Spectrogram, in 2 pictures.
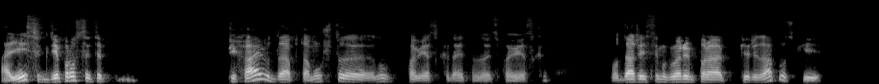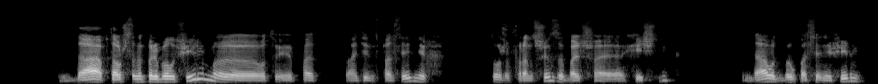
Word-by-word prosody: А - - +2
есть, - - +7
где 135 +6 +4
просто 180 -2 +3
это, 140 - 0
м, - - -18 1.2
пихают, 220 -2 +4
да, 125 - +3
потому 130 +8 -4
что, 155 - -4 0.3
ну, 140 -2 -8
повестка, 100 +1 -5
да, 95 - -5
это 95 - -9
называется 90 -1 -9
повестка. 90 -1 -8 0.6
Вот 100 0 -7
даже 125 0 +6
если 130 +1 -4
мы 125 - -3
говорим 125 0 +4
про 115 -1 +3
перезапуски 110 -3 -2 1.1
Да, - - +6
потому 110 0 +3
что, - - -2
например, 130 -1 +3
был 125 0 +4
фильм, 215 - -1
э, 105 -5 +3
вот, 100 +1 -4
э, 105 -1 -5
по 100 -1 -5 0.3
1 105 -2 -7
из - - -26
последних, 130 +8 -3 0.6
тоже - - -5
франшиза 160 - -3
большая, 85 -3 -3
"Хищник". 180 - -9 0.6
Да, - - +1
вот - - +2
был 115 +1 -2
последний 100 -1 -3
фильм 140 +4 -3
115 Hz, 155 wpm, -23 LUFS, 100-140 Hz, 1.2 s, есть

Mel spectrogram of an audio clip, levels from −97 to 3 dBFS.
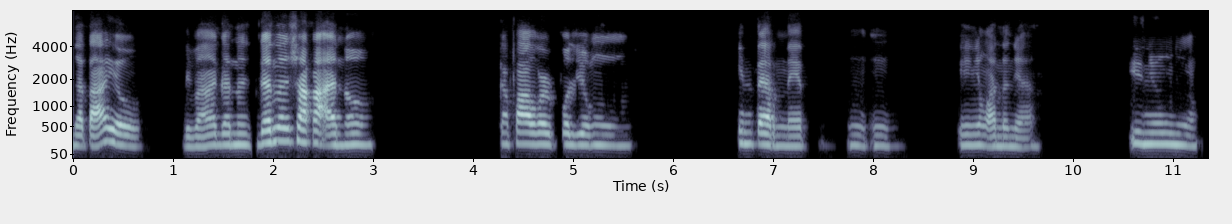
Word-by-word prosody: na 165 -2 -3
tayo, 165 -3 +2 0.4
di 155 - -9
ba, 160 +3 -2
ganun 185 0 -3
ganun 215 +5 +4
siya 220 -3 +6
ka 180 -4 +7
ano. 180 0 -5 1.3
Ka 195 - -6
powerful 190 -1 +1
yung 175 -1 -5 1.4
internet, 175 -5 -1 0.5
mm, 165 -1 -14 0.7
yun 175 0 -7
yung 150 - -4
ano 160 0 -5
niya, 150 -1 -11 0.9
yun 200 -2 -4
yung 185 -3 -4
180 Hz, 105 wpm, -24 LUFS, 165-190 Hz, 1.4 s, ka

